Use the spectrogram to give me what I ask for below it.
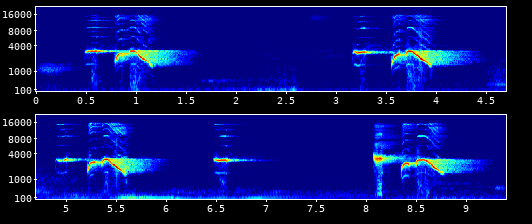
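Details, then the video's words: Sooty-headed bulbul, a hand-raised (lolohan) bird, singing lively phrases: a bright whistled note followed by quick rising-then-falling slurred whistles, repeated five times with pauses of one to two seconds; faint low hum in the background. "Suara ASLI kutilang LOLOHAN GACOR"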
